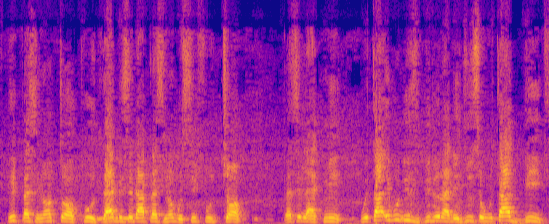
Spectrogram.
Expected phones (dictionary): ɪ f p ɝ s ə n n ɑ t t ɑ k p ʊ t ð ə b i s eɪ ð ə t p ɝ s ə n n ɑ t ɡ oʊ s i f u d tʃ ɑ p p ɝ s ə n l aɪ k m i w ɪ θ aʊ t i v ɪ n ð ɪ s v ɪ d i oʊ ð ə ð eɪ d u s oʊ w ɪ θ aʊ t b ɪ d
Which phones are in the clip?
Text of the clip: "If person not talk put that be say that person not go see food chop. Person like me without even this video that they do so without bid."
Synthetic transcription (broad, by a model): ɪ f p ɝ s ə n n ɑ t t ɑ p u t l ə b i s eɪ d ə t p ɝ s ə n n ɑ ɡ oʊ s i f u d tʃ ɑ p p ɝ s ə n l aɪ k m i w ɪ t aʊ i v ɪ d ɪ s b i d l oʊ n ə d eɪ d u s oʊ w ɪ t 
